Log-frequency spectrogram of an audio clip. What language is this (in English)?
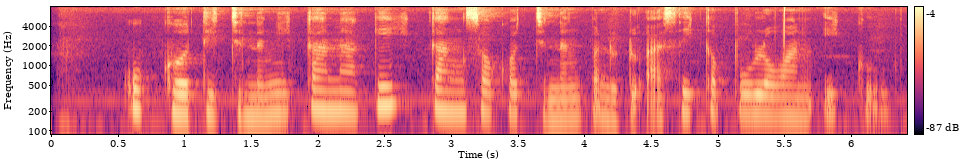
Javanese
